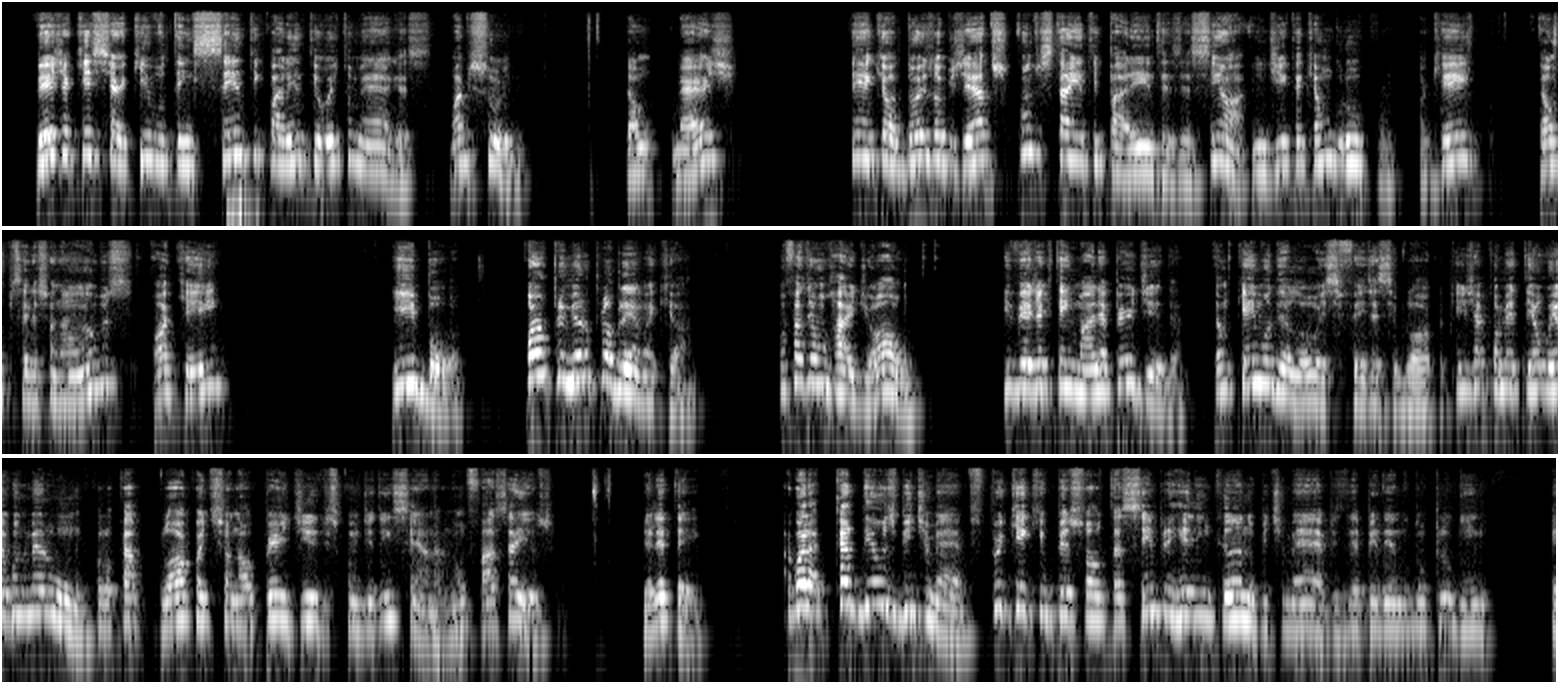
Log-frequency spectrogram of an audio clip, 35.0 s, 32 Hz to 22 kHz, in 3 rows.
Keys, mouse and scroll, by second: 0.6 click, 4.3 Return, 6.2 click, 7.1 click, 7.9 click, 8.7 click, 11.3 ctrl+click, 12.5 ctrl+click, 14.3 ctrl+click, 17.4 right click, 18.4 click, 20.6 click, 21.8-22.2 scroll up 2, 22.2 middle click, 24.9 click, 27.1 click, 27.7 Delete, 28.7 middle click.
